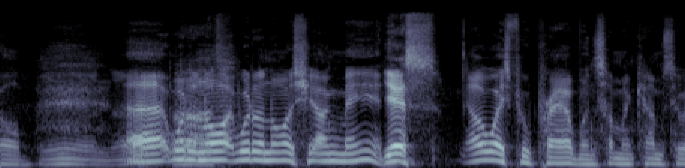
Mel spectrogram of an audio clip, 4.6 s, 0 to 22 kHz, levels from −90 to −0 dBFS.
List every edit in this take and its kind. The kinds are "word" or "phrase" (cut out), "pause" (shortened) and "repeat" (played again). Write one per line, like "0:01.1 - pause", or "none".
none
